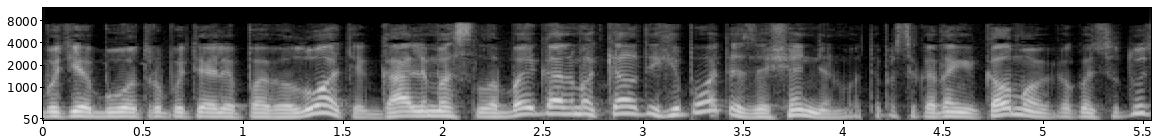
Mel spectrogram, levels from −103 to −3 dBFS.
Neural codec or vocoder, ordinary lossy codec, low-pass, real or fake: none; MP3, 48 kbps; 7.2 kHz; real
